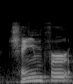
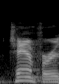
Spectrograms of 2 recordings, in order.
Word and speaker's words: chamfer: you were born in people also refer to this as chamber or camper which is incorrect of course chamfer is the only correct pronunciation of that word but I will point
